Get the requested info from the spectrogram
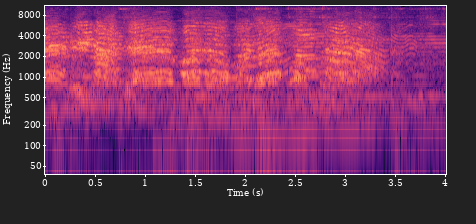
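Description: A crowd of many voices, mostly high-pitched, shouting together loudly, dying down shortly before the end.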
